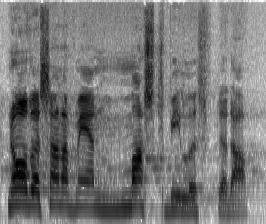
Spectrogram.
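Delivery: "No" and "must" struck firmly; emphatic must. Shown as a demonstration. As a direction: settle it with a firm "must". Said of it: "Did you catch how emphatic he was?".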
